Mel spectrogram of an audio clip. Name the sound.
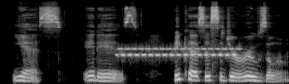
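phone ringing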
